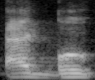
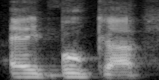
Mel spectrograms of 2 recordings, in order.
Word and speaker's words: Egbuka: I'm gonna go with I've been saying Egg Bua the whole time I was on Fox for the first two weeks, but now everyone told me the G is silent. So, a Mecha Abukah.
